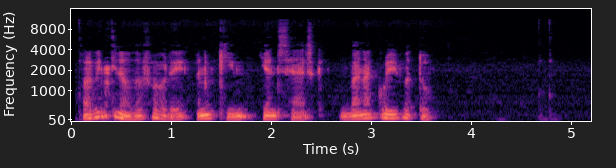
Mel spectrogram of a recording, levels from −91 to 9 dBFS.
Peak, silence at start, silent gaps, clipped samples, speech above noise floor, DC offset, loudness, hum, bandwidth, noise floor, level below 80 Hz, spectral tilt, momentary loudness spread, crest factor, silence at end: -8 dBFS; 0.1 s; none; under 0.1%; 43 dB; under 0.1%; -25 LUFS; none; 10 kHz; -67 dBFS; -46 dBFS; -7.5 dB/octave; 9 LU; 18 dB; 1.6 s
